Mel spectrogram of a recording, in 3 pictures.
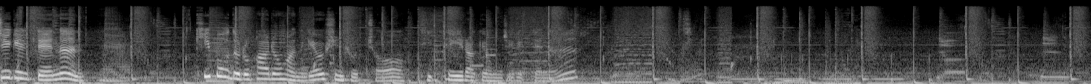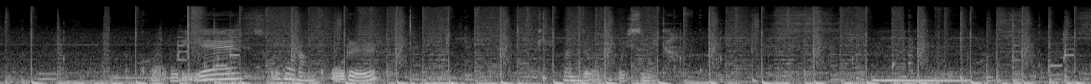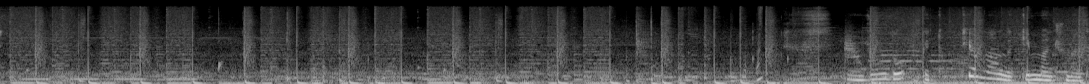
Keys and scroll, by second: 0.3 Page_Up, 15.0 End, 15.4 Page_Up, 16.1 End, 16.5 Page_Up, 28.3 Right.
